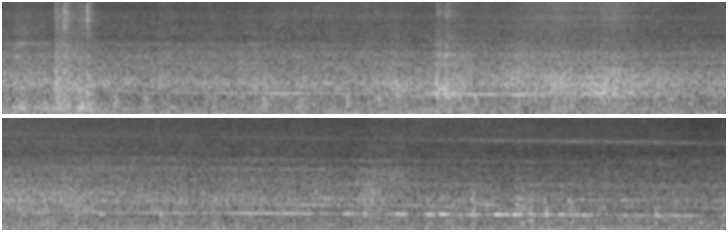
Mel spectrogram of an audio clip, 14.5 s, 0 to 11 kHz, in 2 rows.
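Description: Inside a Hankyu 9000 series electric train running: steady wheel and rail rumble with a few sharp clicks near the start and about four seconds in. From about eight seconds in, a thin whine from the Toshiba IGBT VVVF inverter falls slowly in pitch as the train slows for the next station.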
